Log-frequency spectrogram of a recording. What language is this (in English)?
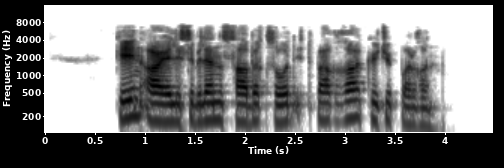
Uyghur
